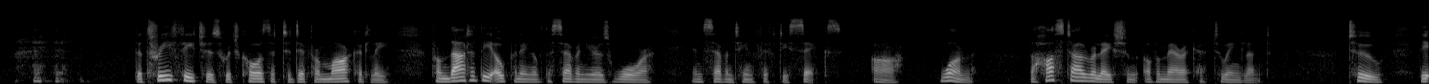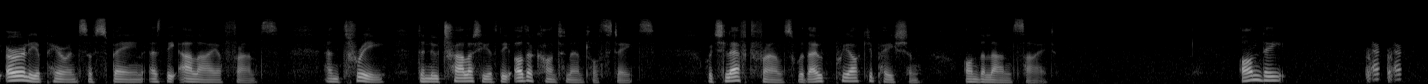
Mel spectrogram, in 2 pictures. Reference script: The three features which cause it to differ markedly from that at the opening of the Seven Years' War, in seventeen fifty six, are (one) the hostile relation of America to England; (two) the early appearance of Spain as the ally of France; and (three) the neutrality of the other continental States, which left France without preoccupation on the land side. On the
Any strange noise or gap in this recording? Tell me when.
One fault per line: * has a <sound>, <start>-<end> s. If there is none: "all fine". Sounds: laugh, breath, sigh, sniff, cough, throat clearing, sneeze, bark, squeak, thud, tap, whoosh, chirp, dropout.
* has a laugh, 0.1-0.9 s
* has a laugh, 27.9-28.3 s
